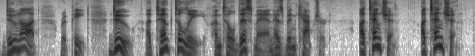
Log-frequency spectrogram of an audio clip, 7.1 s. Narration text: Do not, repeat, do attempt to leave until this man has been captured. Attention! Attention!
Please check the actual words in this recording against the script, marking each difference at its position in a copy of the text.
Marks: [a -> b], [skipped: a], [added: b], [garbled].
Do not, repeat, do attempt to leave until this man has been captured. Attention! Attention!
